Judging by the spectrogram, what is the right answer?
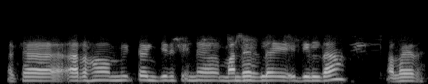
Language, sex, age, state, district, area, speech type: Santali, male, 30-45, West Bengal, Malda, rural, conversation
